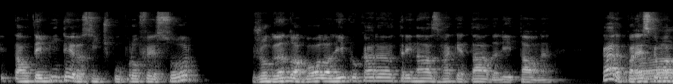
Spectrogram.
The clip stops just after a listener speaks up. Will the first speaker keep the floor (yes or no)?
yes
